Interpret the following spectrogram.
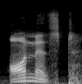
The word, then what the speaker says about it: honest: The first letter is H, which is silent here. We can pronounce is honest, not honest.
